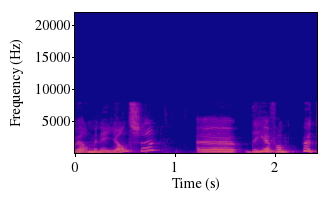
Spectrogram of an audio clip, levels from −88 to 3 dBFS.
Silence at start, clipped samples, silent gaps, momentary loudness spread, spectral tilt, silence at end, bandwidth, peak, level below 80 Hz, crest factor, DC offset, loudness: 0 s; under 0.1%; none; 8 LU; -4 dB/octave; 0 s; 8.2 kHz; -28 dBFS; -80 dBFS; 14 dB; under 0.1%; -43 LUFS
